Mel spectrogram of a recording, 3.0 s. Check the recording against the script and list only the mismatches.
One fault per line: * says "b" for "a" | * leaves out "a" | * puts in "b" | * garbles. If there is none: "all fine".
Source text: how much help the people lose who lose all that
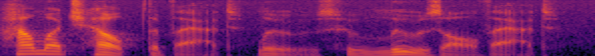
* says "that" for "people"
